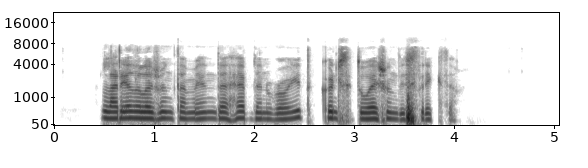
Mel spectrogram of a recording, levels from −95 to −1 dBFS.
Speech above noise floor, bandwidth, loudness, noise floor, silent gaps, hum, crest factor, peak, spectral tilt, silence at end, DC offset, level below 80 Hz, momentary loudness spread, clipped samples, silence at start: 65 dB; 7.8 kHz; -25 LUFS; -90 dBFS; none; none; 22 dB; -4 dBFS; -6 dB/octave; 1.05 s; under 0.1%; -52 dBFS; 8 LU; under 0.1%; 0.5 s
